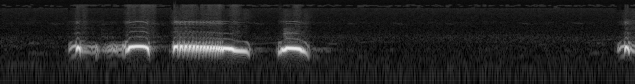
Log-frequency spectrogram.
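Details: Spotted dove's 'thúc gù' cooing, one phrase of a quick double coo, a long burry trill-like coo and a clipped falling note, followed by silence and the start of another phrase.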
